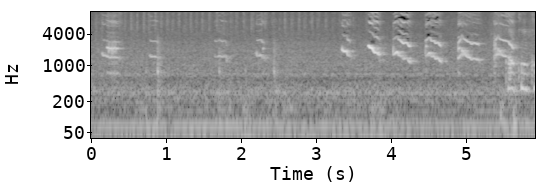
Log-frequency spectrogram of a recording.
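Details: A female puppy one month old, recorded 17 August, makes scattered faint whines, then a rapid series of sharp, downward-sliding yelps over the last three seconds. There is a constant low background hum.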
